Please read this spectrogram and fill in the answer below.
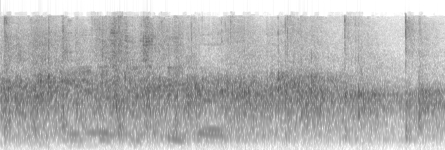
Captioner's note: some Applause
